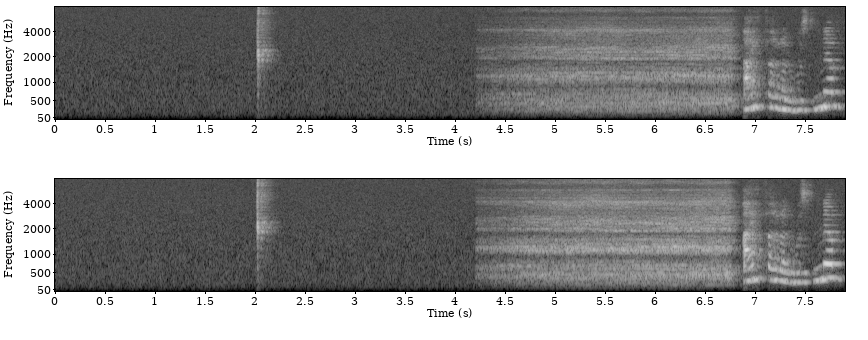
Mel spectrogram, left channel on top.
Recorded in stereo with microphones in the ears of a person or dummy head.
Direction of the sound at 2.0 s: 15° right (ahead or behind).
